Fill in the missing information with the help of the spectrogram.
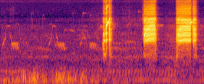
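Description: Black francolin giving three harsh, grating notes: a short first note, then two longer rasping ones about a third of a second apart, over faint low background rumble.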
